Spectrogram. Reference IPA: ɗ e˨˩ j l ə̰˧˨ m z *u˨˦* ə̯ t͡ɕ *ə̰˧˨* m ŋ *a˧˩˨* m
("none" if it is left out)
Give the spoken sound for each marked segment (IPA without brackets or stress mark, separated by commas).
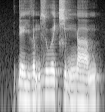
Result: u˧, ə̰˧˨, a˧˩˨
